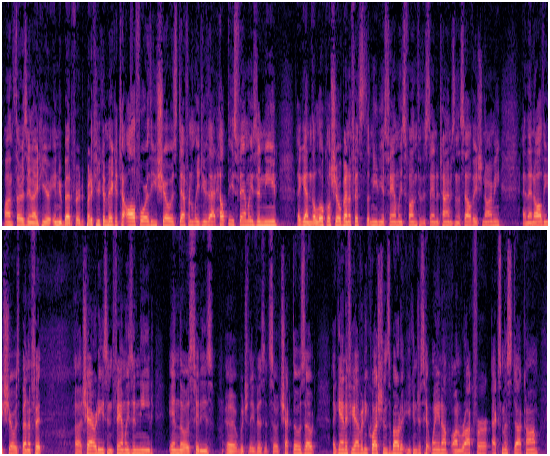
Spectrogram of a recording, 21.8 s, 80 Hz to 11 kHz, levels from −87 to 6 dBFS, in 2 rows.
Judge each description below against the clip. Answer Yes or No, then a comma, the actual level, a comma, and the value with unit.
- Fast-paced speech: Yes, fast, 230 wpm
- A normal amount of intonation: No, narrow, 2.1 semitones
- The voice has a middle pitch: Yes, medium, 160 Hz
